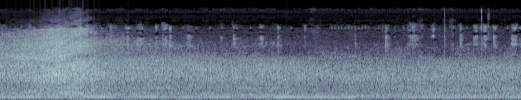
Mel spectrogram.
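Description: Steady rushing noise with a low hum, like a running vehicle, swelling briefly in the first two seconds.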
